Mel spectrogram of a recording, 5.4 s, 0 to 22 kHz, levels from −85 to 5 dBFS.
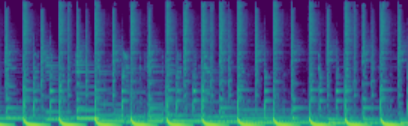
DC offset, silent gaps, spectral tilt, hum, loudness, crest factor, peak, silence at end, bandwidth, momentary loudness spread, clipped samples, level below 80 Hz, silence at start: under 0.1%; none; -6 dB/octave; none; -17 LUFS; 10 dB; -4 dBFS; 0 s; over 20 kHz; 2 LU; under 0.1%; -16 dBFS; 0 s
